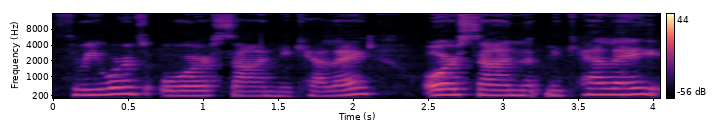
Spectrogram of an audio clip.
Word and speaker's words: Orsanmichele: Or San Michele, you might see it spelled all one word. You might see it spelled three words, Or San Michele. Or San Michele is the Italian pronunciation.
